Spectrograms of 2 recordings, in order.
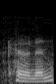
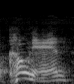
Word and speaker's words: Conan: Okay, Conan. All right, Coney. I'd just be happy if half the people could pronounce it right. I mean, What do they say, Conan? No, they go, Conan.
